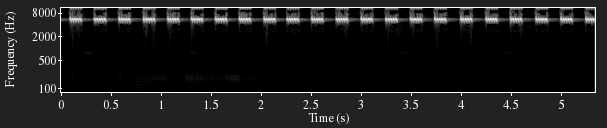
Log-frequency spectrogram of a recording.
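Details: Male cricket chirping on a summer evening: short, clean, high-pitched pulses repeated steadily about four times a second, each chirp evenly spaced, with a faint upper overtone and no other sounds.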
